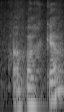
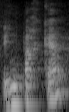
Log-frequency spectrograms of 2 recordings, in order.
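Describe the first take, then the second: First: Un parka, masculine article, rising question. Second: Une parka, feminine article, softer rising question. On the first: Vlogger weighing the gender of parka: un parka, rising. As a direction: try un parka with a questioning rise. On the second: Vlogger testing the feminine form: une parka, softly rising. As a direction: try une parka, quieter and unsure. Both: Shown as a demonstration. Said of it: "Féminin ou masculin parka?".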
